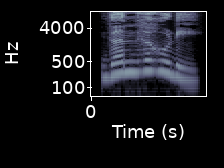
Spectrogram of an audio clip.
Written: ಗಂಧಹುಡಿ

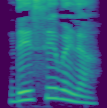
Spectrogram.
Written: ದಾಸಿವಾಳ

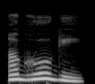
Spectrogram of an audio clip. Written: ಆಭೋಗ

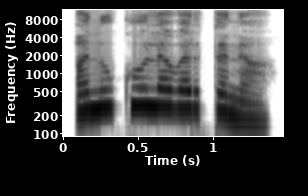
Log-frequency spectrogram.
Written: ಅನುಕೂಲವರ್ತನ

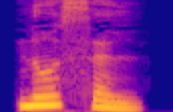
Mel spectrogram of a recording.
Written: ನೇಸಲ್

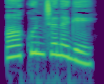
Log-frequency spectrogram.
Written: ಆಕುಂಚನಗೆಯ್

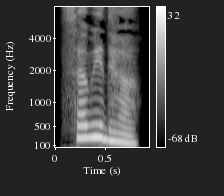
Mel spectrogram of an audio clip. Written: ಸವಿಧ

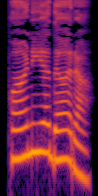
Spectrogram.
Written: ಪಾಣಿಯದಾರ

